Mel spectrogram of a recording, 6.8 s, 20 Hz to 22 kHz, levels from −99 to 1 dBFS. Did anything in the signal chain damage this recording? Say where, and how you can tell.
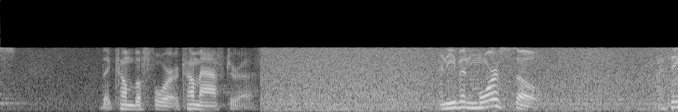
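Yes, at the codec stage. The Bluetooth CVSD headset codec colours the whole clip. Nothing passes above 4 kHz. S sounds turn scratchy, and granular hiss sits under the speech. Its one-bit adaptive steps lag loud high sounds, which fits a 64 kbit/s CVSD link.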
